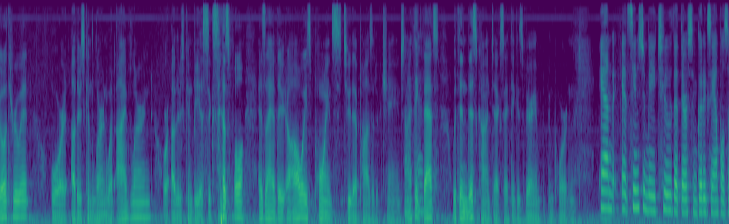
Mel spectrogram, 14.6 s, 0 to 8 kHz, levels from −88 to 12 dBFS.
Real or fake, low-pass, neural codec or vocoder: real; 7.2 kHz; none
